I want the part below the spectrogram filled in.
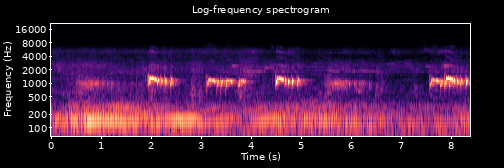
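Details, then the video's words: Local zebra doves compete in song: a run of five stuttering, bubbling coo phrases with a brighter high note at the start of some, against a louder low rumbling hum. "Burung perkutut lokal adu suara"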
